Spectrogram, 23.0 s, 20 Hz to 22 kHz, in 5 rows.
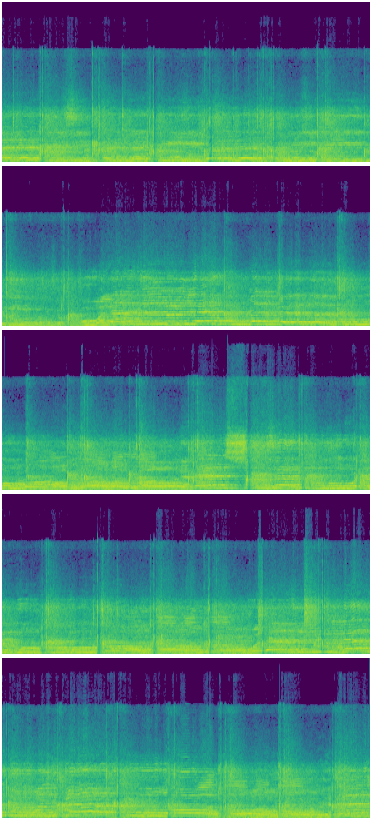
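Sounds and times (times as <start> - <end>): man singing: 0.0 - 5.2
choir-like layered voices: 0.0 - 23.0.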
